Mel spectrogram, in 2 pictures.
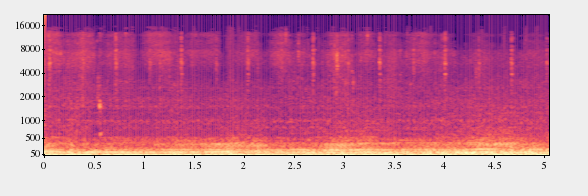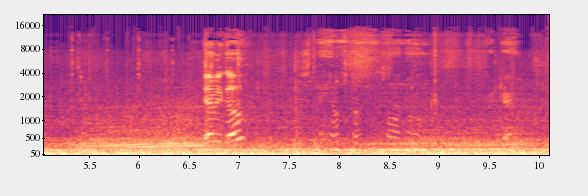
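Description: Steady low rumble of road and engine noise inside a moving car's cabin. A short voice sound breaks in about seven seconds in.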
